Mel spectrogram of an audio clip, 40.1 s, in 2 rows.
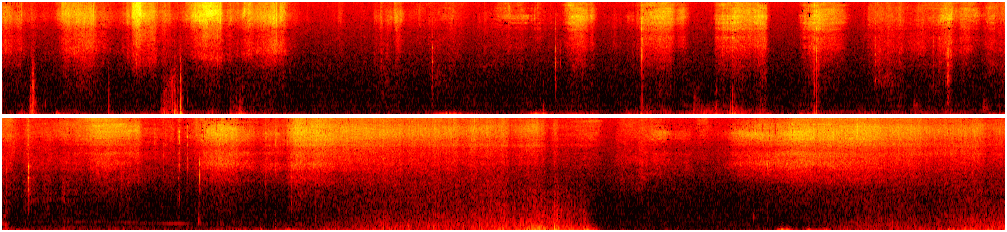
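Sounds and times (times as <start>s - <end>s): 
hair scratching and brushing: 0.0s - 6.0s, 7.4s - 31.0s, 31.6s - 40.0s.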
